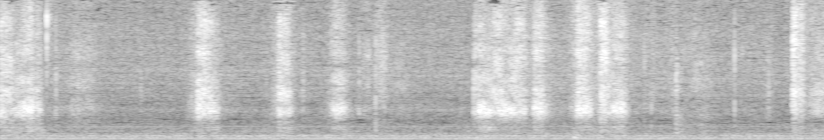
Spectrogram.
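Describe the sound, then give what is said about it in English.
Paper shifts and rustles in a series of short, scratchy bursts, with some quieter pauses between them. A low steady hum sits underneath, and no one speaks. “Whoa. Paper moving.”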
